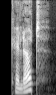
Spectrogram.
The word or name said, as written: kalots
